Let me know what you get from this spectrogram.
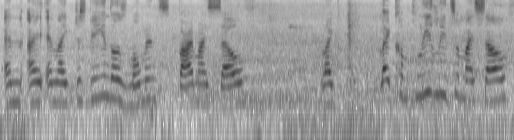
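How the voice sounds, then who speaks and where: A young woman who grew up speaking Spanish first drifts from thought to thought in a loose, filler-laden monologue. Her voice sits at an ordinary middle pitch. She is recorded outside, with clear street and car noise behind her. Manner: musing, filler-heavy, drifting between thoughts. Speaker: vlogger. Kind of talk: rambling reflective monologue.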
